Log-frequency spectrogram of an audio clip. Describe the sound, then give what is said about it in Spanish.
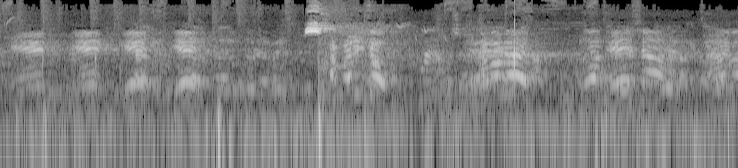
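An Atlético de Madrid football training session at Cerro del Espino in Majadahonda, with ball thumps and sharp kicks among constant shouting and chatter from players. “Sonido del día de trabajo hoy en el Cerro del Espino de Majadahonda”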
